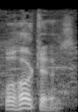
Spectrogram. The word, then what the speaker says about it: Bojorquez: Bojorquez. It's a Hispanic pronunciation.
